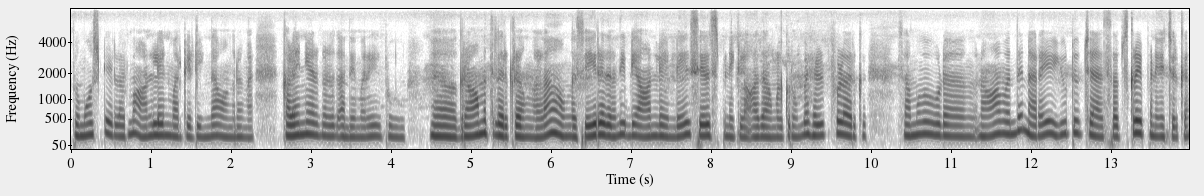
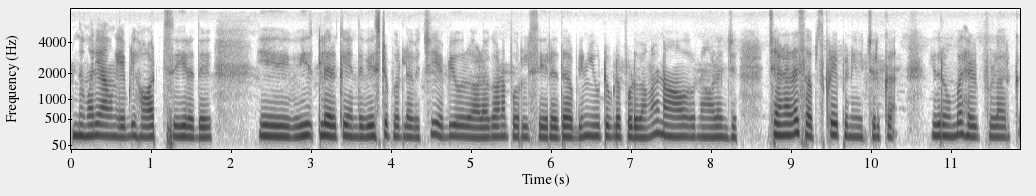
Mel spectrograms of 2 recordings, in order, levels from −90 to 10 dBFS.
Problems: none marked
